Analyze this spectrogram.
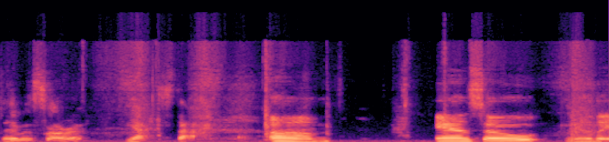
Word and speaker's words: Themyscira: I can never pronounce it. Themyscira?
